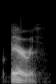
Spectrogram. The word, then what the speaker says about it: Aerith: guy better up her name Aerith yeah you said it right honestly in light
